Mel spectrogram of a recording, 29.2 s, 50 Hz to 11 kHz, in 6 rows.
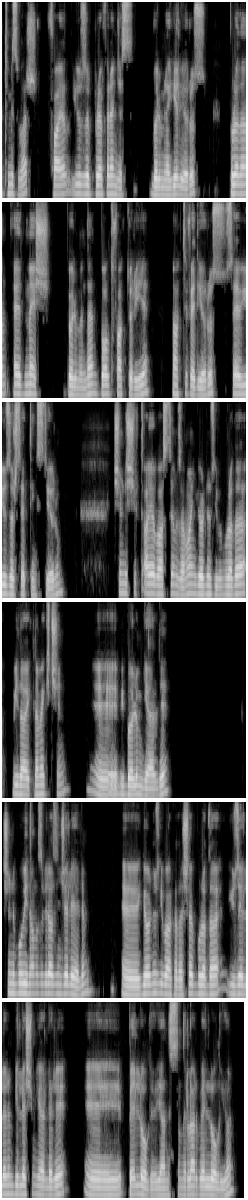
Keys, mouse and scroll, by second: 12.3 shift+a.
